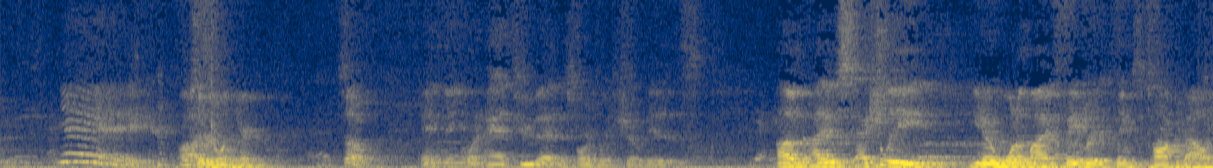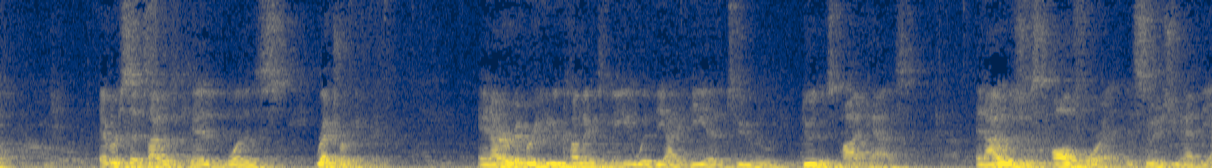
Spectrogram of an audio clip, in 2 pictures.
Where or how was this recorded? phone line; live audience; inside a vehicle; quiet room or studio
live audience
